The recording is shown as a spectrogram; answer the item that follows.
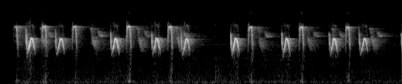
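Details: Bar-winged prinia singing constantly in the rapid 'ngebren' style, used as a lure to make other prinias start singing; bright paired high notes, each dropping to a lower buzzy note, fire in a fast stuttering series with one brief pause.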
